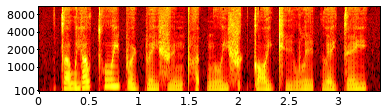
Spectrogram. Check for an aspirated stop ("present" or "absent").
present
